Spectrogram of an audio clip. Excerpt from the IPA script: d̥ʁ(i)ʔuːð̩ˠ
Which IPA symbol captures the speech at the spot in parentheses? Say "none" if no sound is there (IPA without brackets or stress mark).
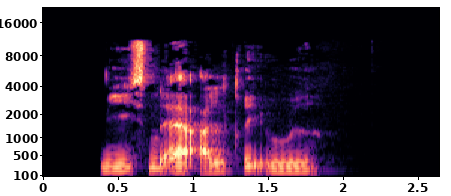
i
